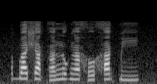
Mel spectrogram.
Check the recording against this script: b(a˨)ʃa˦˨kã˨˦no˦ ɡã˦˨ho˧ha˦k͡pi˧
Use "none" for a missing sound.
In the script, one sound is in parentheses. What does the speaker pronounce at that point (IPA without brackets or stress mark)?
a˦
